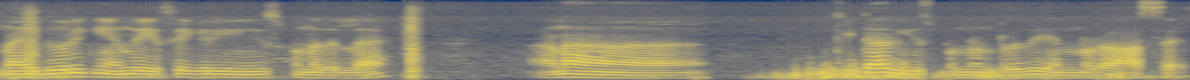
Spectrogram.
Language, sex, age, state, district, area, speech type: Tamil, male, 30-45, Tamil Nadu, Dharmapuri, rural, spontaneous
